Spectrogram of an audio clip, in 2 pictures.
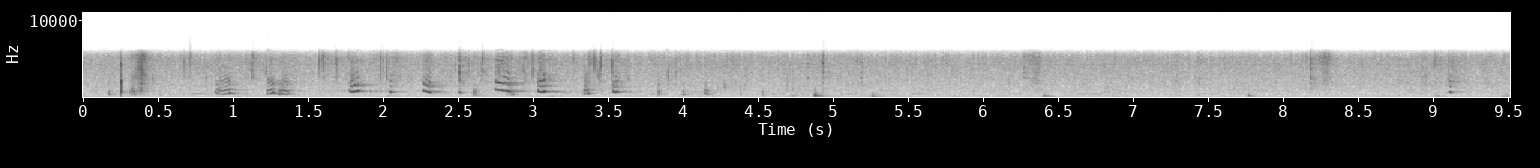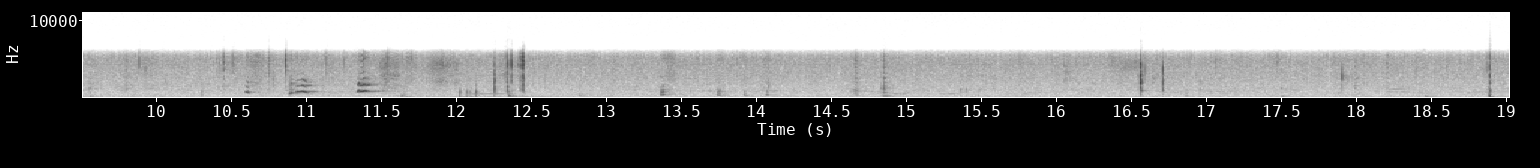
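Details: Two three-week-old female puppies at their first mush meal make scattered thin whines and squeaks between loud slurping, licking and clicking feeding sounds, busiest early and around the middle.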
